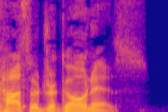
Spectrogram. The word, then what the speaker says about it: Casa Dragones: You can pronounce it better. – Casa Dragones. – Dragones. All right. I would basically pronounce it Casa Dragons, right? Dragones.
